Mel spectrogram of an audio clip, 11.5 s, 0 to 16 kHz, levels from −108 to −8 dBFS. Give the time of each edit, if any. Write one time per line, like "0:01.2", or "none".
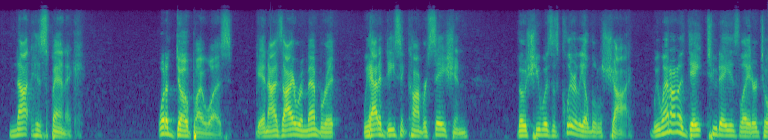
0:03.8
